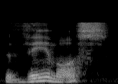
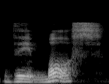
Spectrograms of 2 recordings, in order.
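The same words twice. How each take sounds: First: Demos with the accent on DE; DE-mos, leaning on the start of demos; stress on first syllable. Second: Demos with the accent on final MOS; de-MOS, leaning on the end of Demos; stress on last syllable. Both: Shown as a demonstration. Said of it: "the only difference is in the accent".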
